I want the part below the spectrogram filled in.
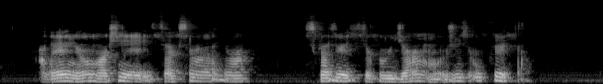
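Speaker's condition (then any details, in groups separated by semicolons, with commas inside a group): Spinal muscular atrophy; arm and leg muscle wasting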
